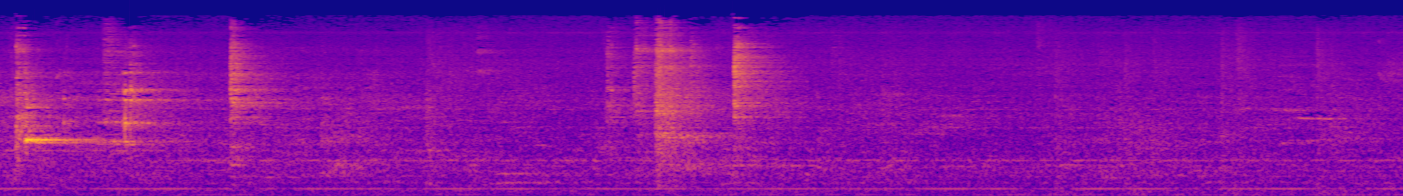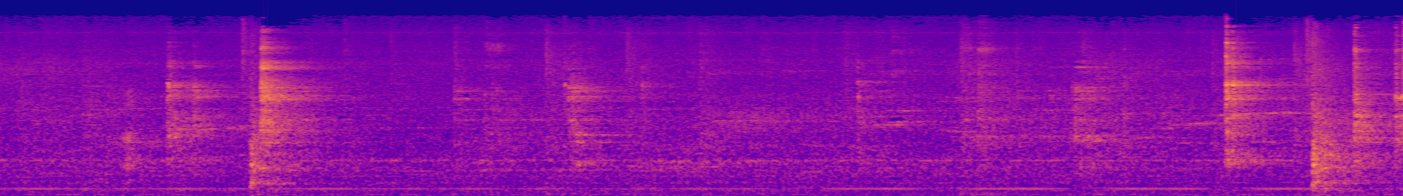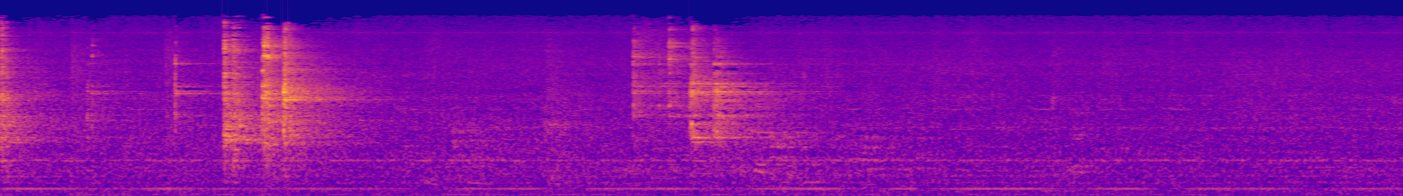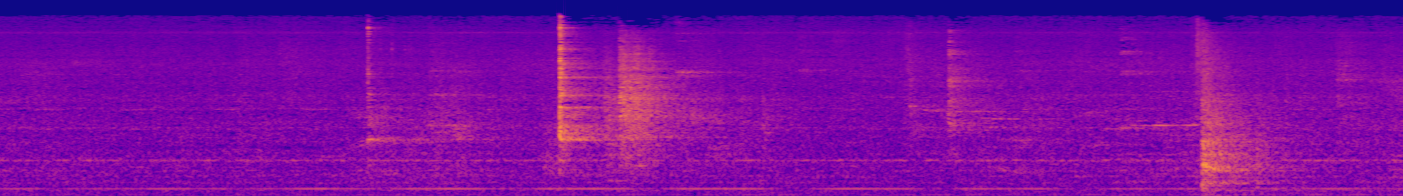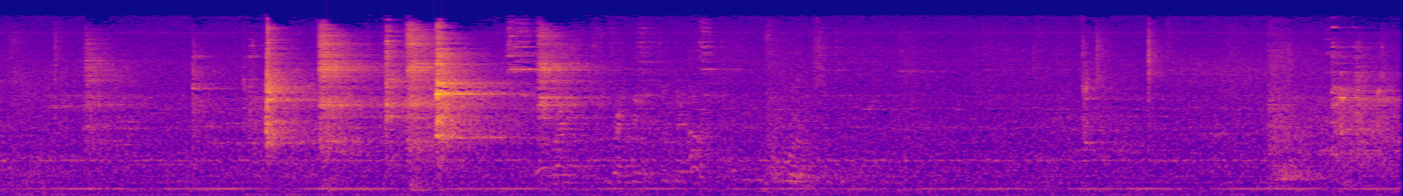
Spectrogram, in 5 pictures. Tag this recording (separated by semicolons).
gym; lift; sony-ic-recorder; strong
